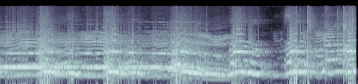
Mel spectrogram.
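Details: A dog named Freddy howls along as people sing Happy Birthday indoors. Long, sustained, high wavering howls ride over the singing voices, with sharp rhythmic hand claps throughout.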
